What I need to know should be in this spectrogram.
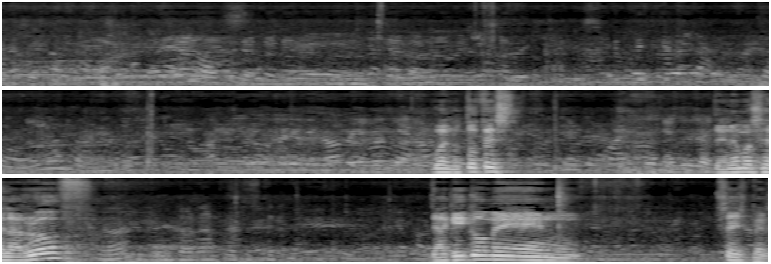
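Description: A man talks to an audience through a microphone.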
